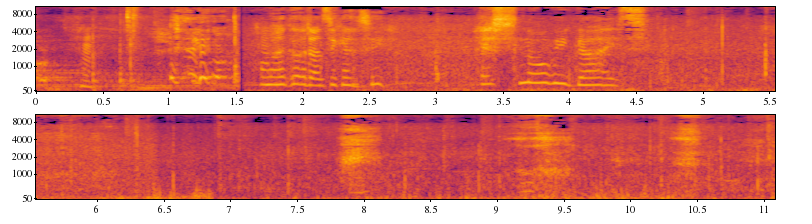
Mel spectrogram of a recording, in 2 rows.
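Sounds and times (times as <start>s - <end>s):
wind buffeting microphone: 0.9s - 11.0s.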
